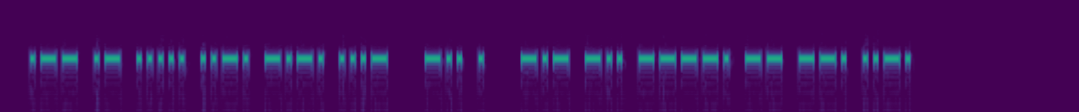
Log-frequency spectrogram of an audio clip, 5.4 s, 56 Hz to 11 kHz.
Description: Morse code, heard as a keyed tone, about 46 wpm, 700 Hz. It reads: WA5FCV DE KD9MGF
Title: USA Callsign DE Callsign - 6 Characters - 45wpm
